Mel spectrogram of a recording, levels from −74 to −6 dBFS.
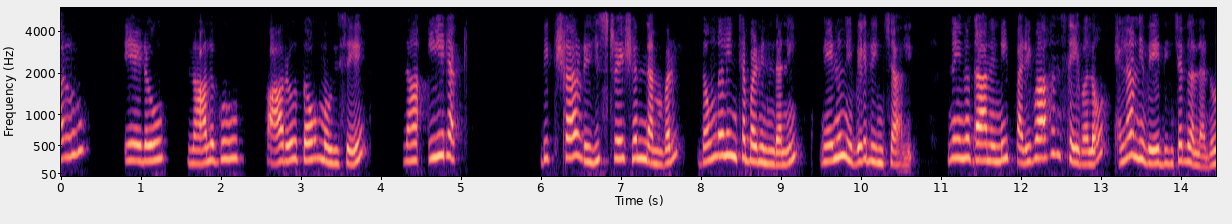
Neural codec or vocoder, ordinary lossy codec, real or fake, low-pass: codec, 16 kHz in and 24 kHz out, 0.8 kbps, FocalCodec, streaming, 65536 codes; none; fake; 5.4 kHz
